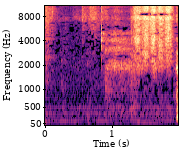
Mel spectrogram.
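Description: Near silence, then from about a second in a faint dry rubbing rustle of floury hands.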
